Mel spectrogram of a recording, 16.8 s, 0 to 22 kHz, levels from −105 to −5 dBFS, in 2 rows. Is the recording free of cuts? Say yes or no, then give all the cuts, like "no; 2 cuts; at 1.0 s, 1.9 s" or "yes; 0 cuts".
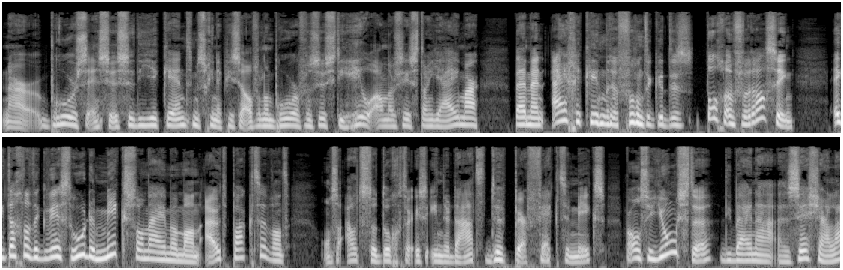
yes; 0 cuts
